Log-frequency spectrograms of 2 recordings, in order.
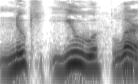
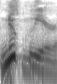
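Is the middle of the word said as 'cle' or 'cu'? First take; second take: cu; cle. First: The word is said as nuke-u-ler. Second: The word is said as nu-clee-ar. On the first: The speaker calls it wrong. "People pronounce it nuke-u-ler" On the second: The speaker calls it right. "It's nuclear. That's the correct pronoun"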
